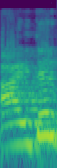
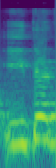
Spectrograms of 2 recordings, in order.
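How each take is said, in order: First: The first vowel sounds like 'eye'. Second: The first vowel sounds like 'ee'. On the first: "इसको आप आइदर भी बोल सकते हैं" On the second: "और ईदर भी बोल सकते हैं, दोनों प्रोनाउंसिएशन इसका सही होगा"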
